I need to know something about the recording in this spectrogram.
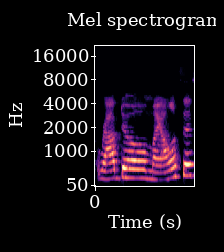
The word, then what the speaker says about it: rhabdomyolysis: I have rhabdomyolysis, I think is how you say it.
